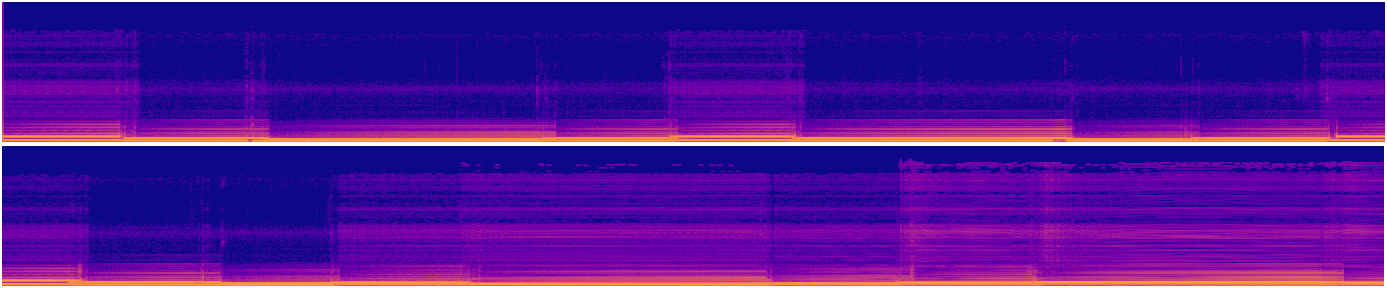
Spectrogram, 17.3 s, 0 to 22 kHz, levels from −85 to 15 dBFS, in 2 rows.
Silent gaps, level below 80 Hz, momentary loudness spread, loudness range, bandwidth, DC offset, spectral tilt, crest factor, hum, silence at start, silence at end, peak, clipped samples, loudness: none; -54 dBFS; 2 LU; 1 LU; 9.4 kHz; under 0.1%; -8 dB/octave; 8 dB; none; 0 s; 0 s; -2 dBFS; under 0.1%; -11 LUFS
